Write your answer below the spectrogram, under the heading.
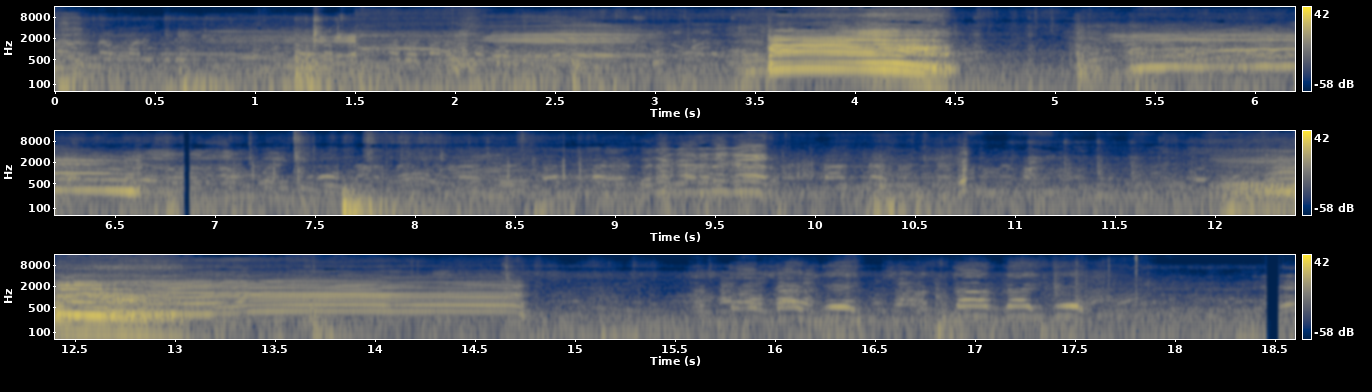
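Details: Cattle being unloaded from the river side at a very popular village cattle market; two loud, drawn-out harmonic moos, near four and twelve seconds, with steady crowd chatter and voices throughout.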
